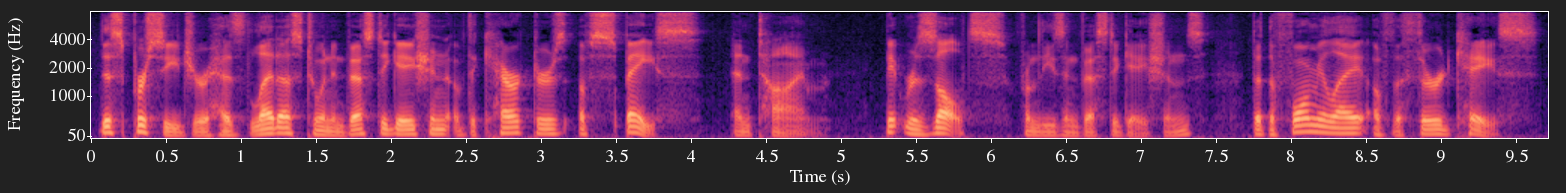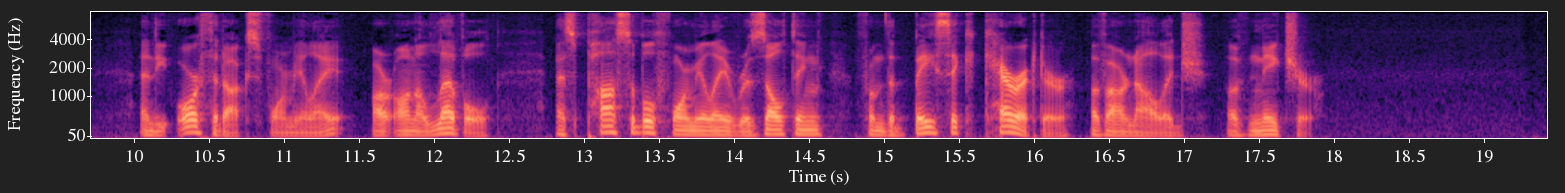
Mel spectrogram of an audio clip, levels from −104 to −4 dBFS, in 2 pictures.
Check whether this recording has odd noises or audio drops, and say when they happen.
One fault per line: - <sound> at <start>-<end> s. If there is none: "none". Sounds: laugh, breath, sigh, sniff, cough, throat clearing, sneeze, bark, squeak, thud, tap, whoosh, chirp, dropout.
none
